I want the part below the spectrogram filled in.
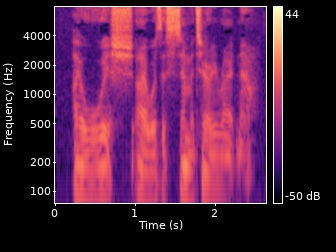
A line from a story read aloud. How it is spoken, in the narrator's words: I muttered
